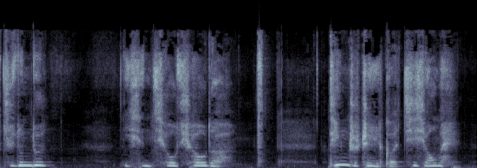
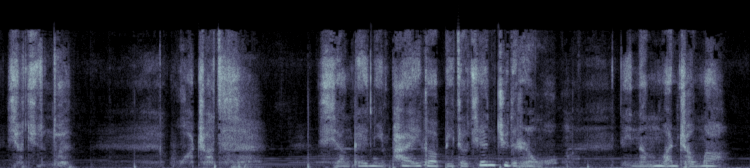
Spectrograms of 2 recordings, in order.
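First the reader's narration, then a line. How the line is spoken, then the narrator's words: Very quiet whisper. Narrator (Chinese): 猴子警长用特别小声的声音说道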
